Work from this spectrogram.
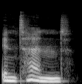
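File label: "intend", British English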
